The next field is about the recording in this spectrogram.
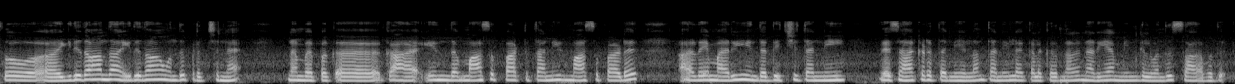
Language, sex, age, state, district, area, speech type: Tamil, female, 45-60, Tamil Nadu, Salem, rural, spontaneous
